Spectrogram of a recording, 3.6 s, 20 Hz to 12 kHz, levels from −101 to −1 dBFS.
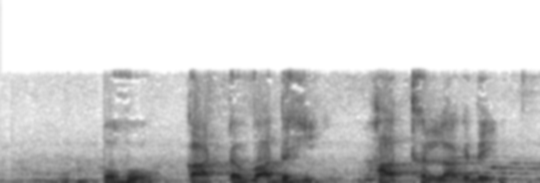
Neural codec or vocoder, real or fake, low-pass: none; real; 7.2 kHz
